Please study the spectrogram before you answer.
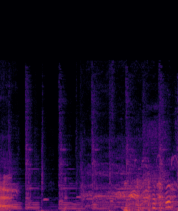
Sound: laughter

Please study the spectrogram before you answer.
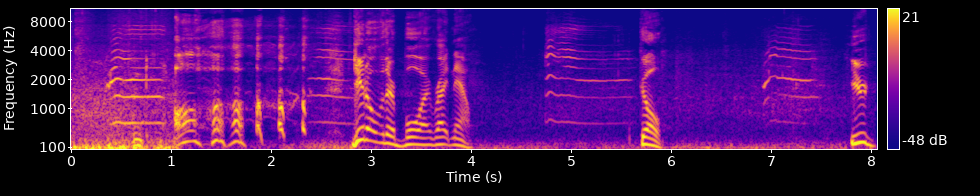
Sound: laugh

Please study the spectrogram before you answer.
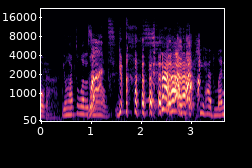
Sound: group laughs

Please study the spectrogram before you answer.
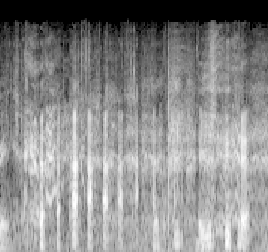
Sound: laughs

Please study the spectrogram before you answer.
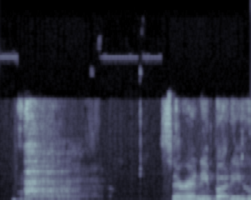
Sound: trustee sighs

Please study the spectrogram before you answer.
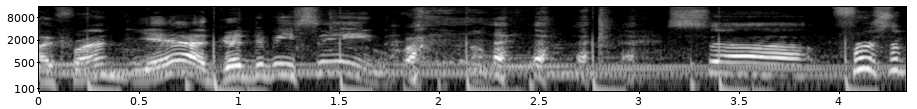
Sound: laughs

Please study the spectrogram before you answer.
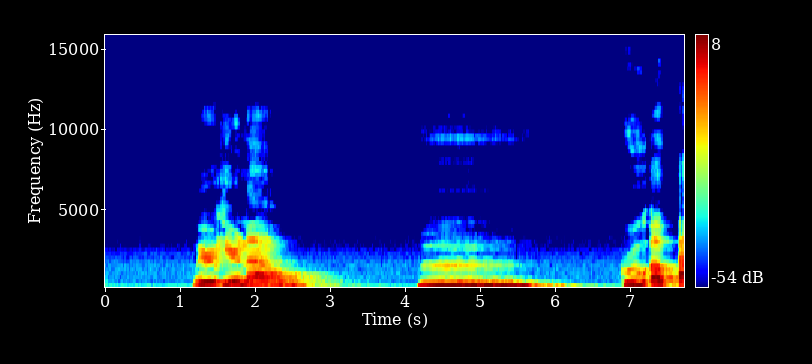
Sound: hums

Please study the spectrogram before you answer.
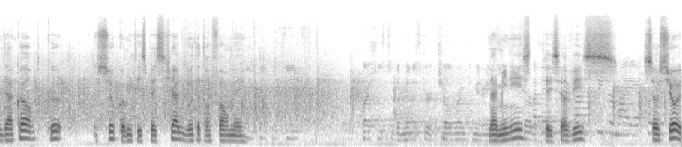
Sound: applause

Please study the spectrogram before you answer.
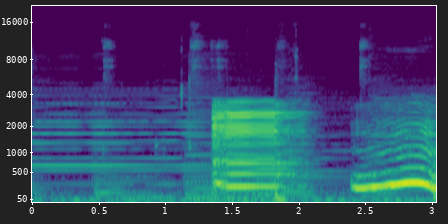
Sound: buzzer rings

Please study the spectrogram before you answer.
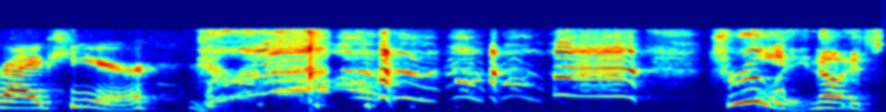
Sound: both laughing

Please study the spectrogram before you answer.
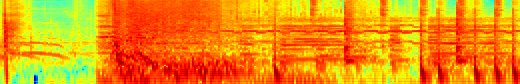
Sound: loud explosion

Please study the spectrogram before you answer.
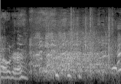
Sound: laughter

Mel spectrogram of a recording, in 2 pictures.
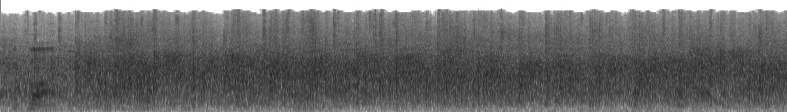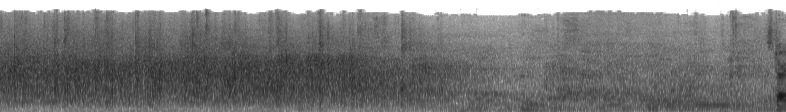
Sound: applause

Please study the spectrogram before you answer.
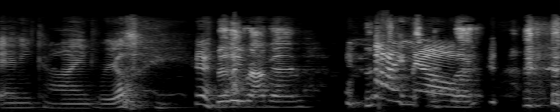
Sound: laughs

